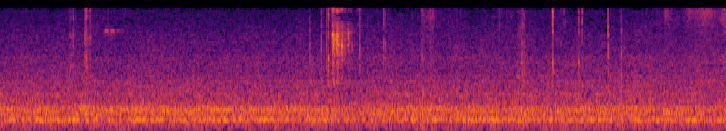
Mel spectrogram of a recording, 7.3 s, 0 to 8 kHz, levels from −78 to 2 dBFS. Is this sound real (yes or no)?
yes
